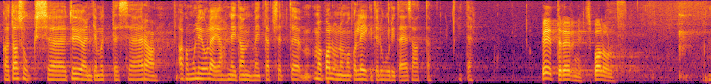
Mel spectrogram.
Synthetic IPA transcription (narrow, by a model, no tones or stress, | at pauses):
kɑt̪ɑsukst̪ø̞ːɑnʲd̪jɑmɤt̪ːe̞sæɾɑɑ̰ɡ̥ɑmulːe̞jo̞lɛjɑhne̞jd̪ɑnd̪mejd̪̥̚t̪æpse̞lt̪ːˑmɑpɑluno̞mɑko̞lːe̞ːɡ̥id̪̥e̞luːɾid̪̥ɑjɑsɑːt̪ːˑɑ | ɑjt̪ːˑæh | pe̞ːt̪ɾeɾnit̪spɑlun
